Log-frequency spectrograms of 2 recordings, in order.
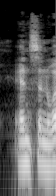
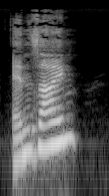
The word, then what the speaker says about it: ensign: How did you mispronounce it? – Enzyme? – No, that's a different.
